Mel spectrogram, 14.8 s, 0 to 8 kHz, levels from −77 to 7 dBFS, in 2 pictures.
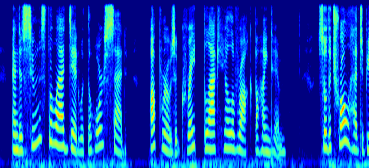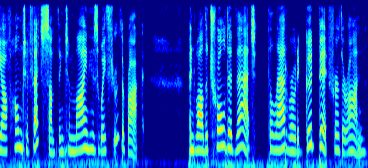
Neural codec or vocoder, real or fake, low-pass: codec, 16 kHz, 4 kbps, FunCodec, trained on Chinese and English, 50 frames a second; fake; 7.2 kHz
